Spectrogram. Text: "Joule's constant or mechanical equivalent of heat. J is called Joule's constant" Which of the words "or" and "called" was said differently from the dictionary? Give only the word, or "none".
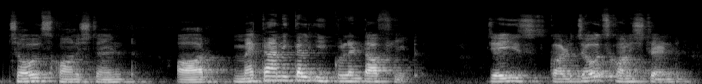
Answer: none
